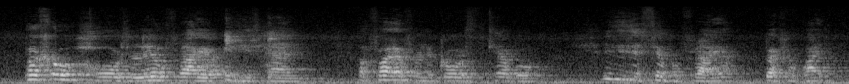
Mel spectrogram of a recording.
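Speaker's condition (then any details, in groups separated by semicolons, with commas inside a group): Traumatic brain injury; near-fatal injury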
